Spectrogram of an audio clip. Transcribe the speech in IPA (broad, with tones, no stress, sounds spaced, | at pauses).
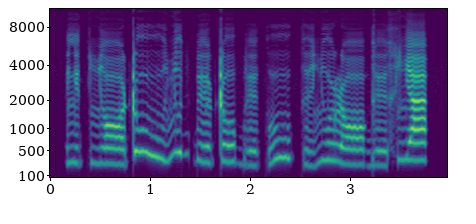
lʲ ə˨ k ʎ ɔː˨ ʈ uː˦˨ ʎ u˦ d ɓ ʏː˧ ʈ o˧ b ʏː˨ k uː˦ k ɨ˨ ʎ u˧ ɭ ɔː˨ ɡ ʏː˨ x ʎ a˦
